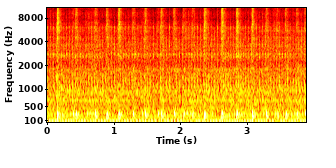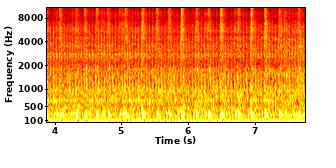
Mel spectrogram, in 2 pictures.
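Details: Two-stroke Yamaha YZ250X idling with extra pulser coil delay (retarded ignition timing): even popping beat with crisp ticks on each firing, a lazy burble typical of late timing.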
